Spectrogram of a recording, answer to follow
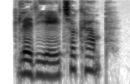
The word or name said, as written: gladiatorkamp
